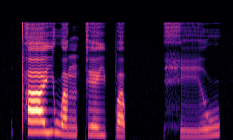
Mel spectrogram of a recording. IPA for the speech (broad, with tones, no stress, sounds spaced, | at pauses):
pʰ aː˥ j w ɐ˧ ŋ k e˧ j p ɐ˨ p̚ | h iː˨˥ w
